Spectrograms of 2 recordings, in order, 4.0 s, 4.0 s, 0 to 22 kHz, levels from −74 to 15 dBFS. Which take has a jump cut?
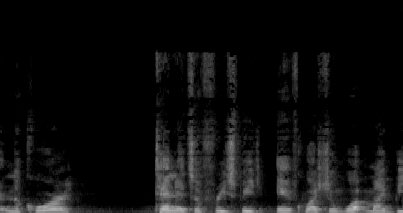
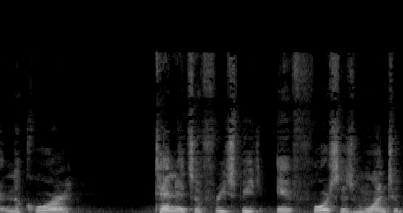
first; 1 cut; at 3.0 s

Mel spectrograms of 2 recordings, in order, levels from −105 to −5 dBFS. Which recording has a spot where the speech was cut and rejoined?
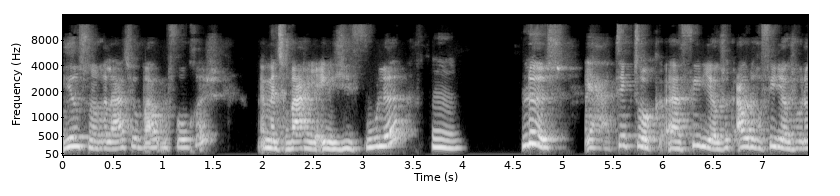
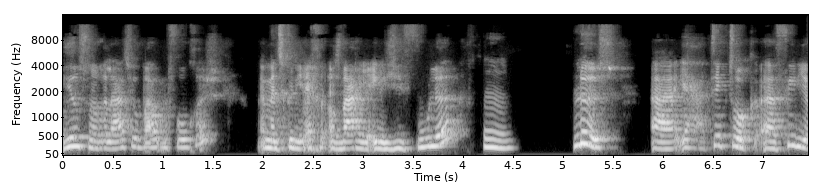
first; 2 cuts; at 2.2 s, 5.2 s

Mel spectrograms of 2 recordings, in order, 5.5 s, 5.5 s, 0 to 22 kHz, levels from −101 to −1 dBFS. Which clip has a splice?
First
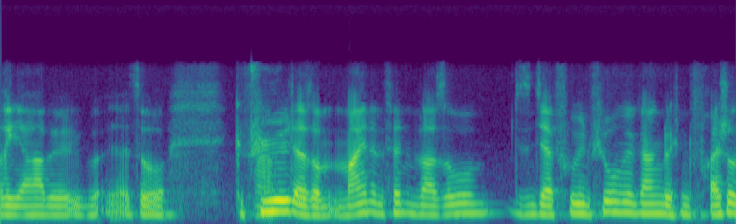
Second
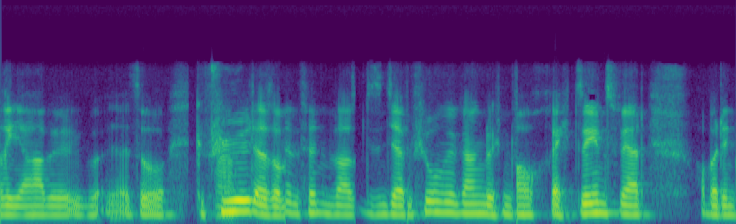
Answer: second; 5 cuts; at 1.4 s, 2.1 s, 2.7 s, 3.1 s, 3.9 s

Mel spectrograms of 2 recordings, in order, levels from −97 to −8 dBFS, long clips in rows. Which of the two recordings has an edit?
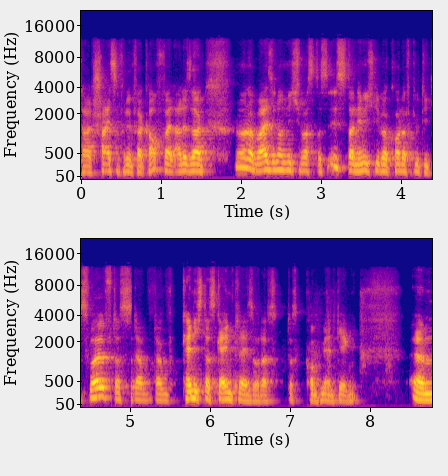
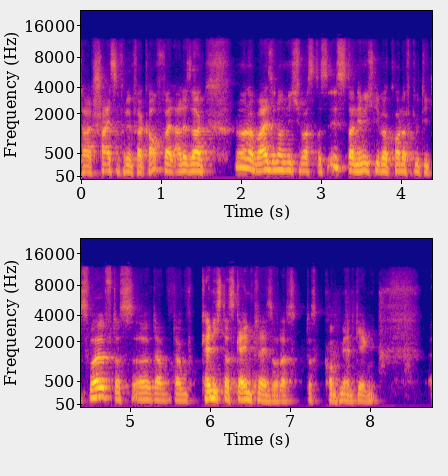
first; 1 cut; at 5.0 s

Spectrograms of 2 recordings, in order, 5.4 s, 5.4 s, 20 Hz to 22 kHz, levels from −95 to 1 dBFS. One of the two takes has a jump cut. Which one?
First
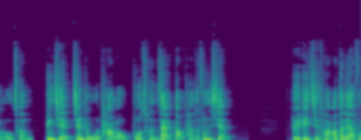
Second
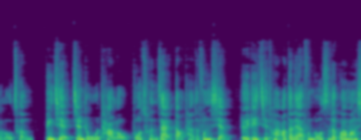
second; 1 cut; at 3.5 s

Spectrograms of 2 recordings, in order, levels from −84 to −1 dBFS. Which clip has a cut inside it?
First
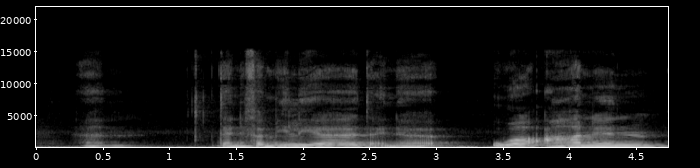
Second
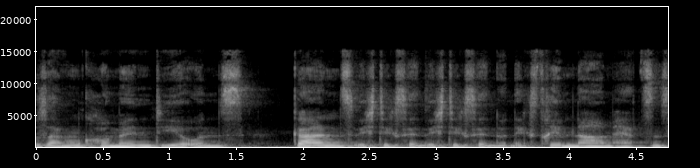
second; 1 cut; at 2.9 s

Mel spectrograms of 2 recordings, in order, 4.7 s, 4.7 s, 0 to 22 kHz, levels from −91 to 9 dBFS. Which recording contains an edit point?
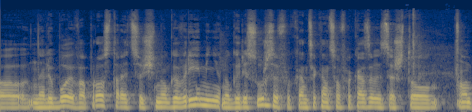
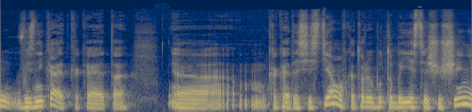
first; 1 cut; at 2.2 s

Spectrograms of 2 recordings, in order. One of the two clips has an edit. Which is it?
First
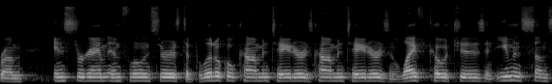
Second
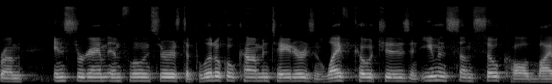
first; 1 cut; at 3.1 s

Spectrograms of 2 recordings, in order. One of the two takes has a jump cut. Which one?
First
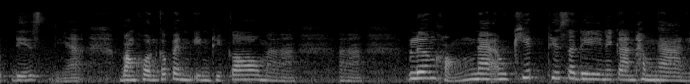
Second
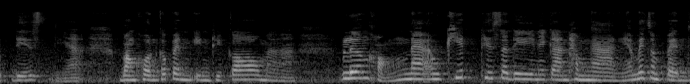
first; 1 cut; at 3.4 s

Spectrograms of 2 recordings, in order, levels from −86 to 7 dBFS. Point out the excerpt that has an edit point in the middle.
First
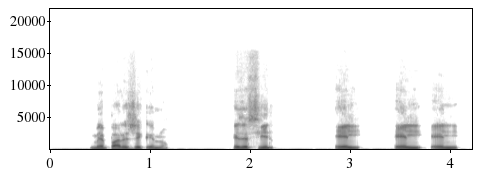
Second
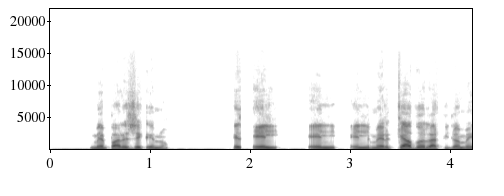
second; 2 cuts; at 1.9 s, 2.6 s

